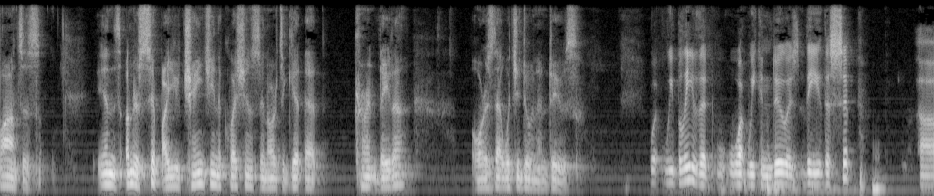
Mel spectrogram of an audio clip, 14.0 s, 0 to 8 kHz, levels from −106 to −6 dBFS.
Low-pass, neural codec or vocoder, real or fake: 7.2 kHz; none; real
